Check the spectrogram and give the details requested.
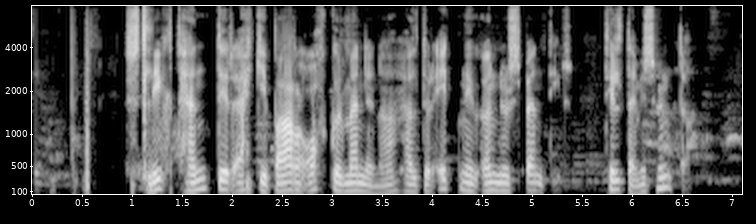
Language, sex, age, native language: Icelandic, male, 20-29, Icelandic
